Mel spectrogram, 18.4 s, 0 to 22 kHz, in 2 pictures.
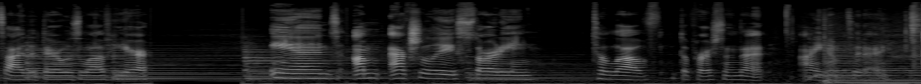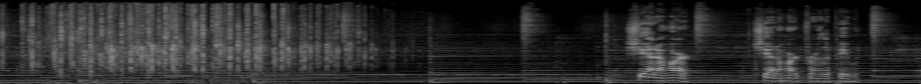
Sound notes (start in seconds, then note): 9.1 applause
